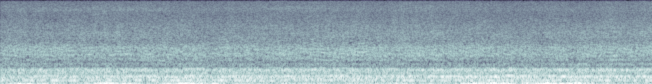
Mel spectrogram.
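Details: Continuous droning of honeybees at work among spring flowers, a thick low hum with faint steady tonal bands and slow rises in loudness around the second and fifth seconds.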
